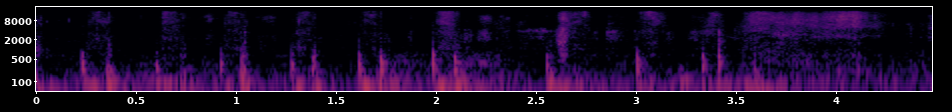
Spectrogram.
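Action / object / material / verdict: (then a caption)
scrape / coated cardstock playing card rubbed with a cotton swab / cardstock / none. A cotton swab held in a red-gloved hand scrubs and rubs the surface of a single thin, coated-cardstock playing card with a black printed back, lying flat on a table. The quiet, dry scratching strokes come in quick, uneven bursts with a bright, papery hiss. Each stroke fades almost at once.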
